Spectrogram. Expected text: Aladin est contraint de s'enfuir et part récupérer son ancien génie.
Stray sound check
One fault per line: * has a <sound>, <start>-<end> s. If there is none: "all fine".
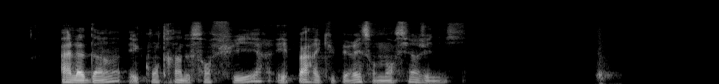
* has a whoosh, 5.9-6.2 s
